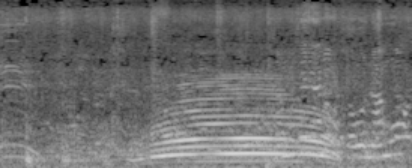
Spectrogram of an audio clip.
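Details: Large cattle being unloaded in Indonesia: one long, steady, rich-toned moo rising then holding for about two seconds before fading, with background crowd murmur and low noise.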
